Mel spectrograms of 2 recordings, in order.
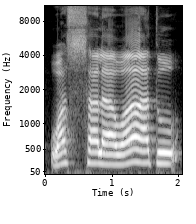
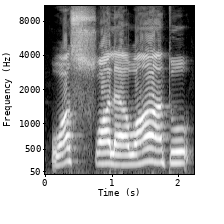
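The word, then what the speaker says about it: والصلوات: ওয়াসসালাওয়াতু, অনেকে বলে ওয়াসসালাওয়াতু, কেমন করে বলতে হবে? ওয়াসসালাওয়াতু, ওয়াও সাদ জবর ওয়াস, ওয়াস সাদ জবর স, ওয়াস ওয়াস, লাম জবর লা, ওয়াও আলিফ জবর ওয়া,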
